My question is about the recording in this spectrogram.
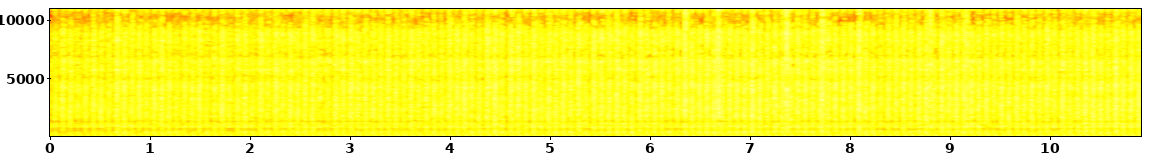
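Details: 196cc Coleman mini bike engine: rapid, hard metallic knocking on every revolution over the running note, from a loose connecting rod bearing (rod knock).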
